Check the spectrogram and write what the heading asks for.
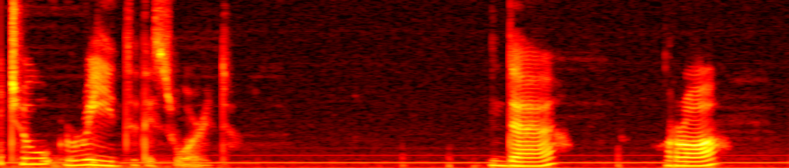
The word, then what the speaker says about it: ر: This letter we haven't learned about yet, but this is pronounced like the Spanish ra. Okay, the Spanish r, ra, and it also has fatha, so ra.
